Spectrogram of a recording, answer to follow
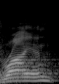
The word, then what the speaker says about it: Rion: i have to uh my name is ryan but it's spelled r-i-o-n and i take time to spell it because some people are stupid that's the main reason i i promise you because some people see it r-i-o-n and like that's not ryan that's rion like me and my mama i've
